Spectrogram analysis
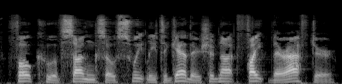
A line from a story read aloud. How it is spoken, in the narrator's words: quoth Robin, with the tears of laughter still in his cheeks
